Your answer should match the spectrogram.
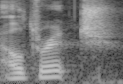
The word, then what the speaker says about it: Eldritch: our set review for ultrich moon is how you say that altrich that is correct yeah we're doing our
